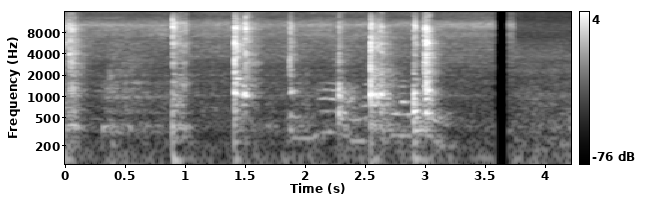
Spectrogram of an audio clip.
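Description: Leafy greens fried with chili powder in a pan, a low sizzle punctuated by several crisp stirring scrapes and taps of a spatula, close up, with a brief dropout near the end.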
